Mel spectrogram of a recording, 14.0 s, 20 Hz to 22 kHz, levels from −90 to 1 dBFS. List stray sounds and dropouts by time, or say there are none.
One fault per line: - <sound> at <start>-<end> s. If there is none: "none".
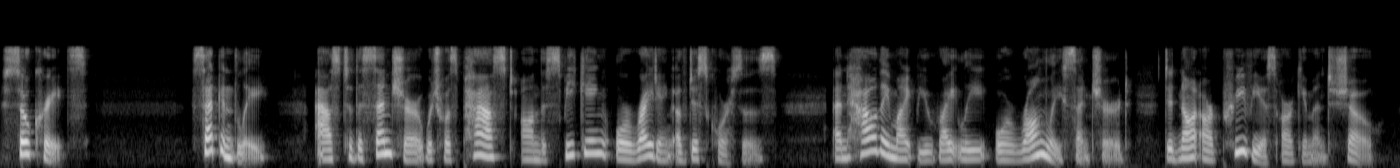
none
